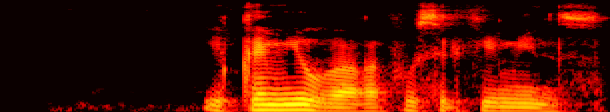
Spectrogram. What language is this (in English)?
Kabyle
